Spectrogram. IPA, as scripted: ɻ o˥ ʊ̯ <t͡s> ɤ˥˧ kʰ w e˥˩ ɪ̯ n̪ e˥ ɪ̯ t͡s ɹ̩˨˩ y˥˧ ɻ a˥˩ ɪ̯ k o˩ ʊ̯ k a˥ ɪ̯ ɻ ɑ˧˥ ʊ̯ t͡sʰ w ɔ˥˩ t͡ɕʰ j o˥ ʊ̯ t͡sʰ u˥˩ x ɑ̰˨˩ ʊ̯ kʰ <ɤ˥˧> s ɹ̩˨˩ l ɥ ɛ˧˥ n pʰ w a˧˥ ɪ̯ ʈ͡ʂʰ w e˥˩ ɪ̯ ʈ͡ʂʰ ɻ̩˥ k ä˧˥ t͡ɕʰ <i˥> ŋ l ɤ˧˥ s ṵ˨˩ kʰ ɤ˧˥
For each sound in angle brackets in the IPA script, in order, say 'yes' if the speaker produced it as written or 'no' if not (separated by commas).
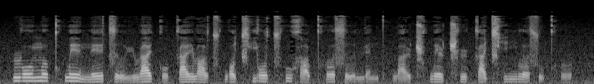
no, no, yes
